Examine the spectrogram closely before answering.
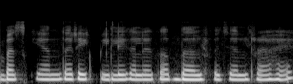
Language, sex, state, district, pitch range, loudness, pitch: Hindi, female, Chhattisgarh, Bastar, 225-235 Hz, -15 LUFS, 230 Hz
